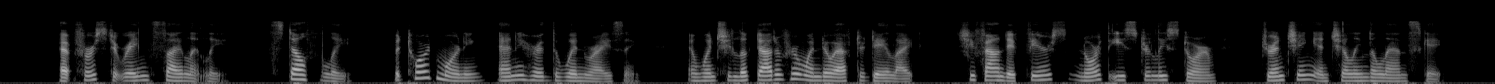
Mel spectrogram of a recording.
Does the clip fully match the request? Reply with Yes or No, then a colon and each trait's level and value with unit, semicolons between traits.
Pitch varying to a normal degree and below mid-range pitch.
No: average, 4.0 semitones; medium, 180 Hz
